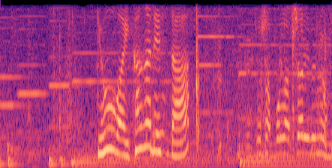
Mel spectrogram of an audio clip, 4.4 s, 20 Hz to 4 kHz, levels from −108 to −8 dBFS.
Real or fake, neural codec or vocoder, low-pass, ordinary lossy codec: real; none; 3.6 kHz; AAC, 24 kbps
